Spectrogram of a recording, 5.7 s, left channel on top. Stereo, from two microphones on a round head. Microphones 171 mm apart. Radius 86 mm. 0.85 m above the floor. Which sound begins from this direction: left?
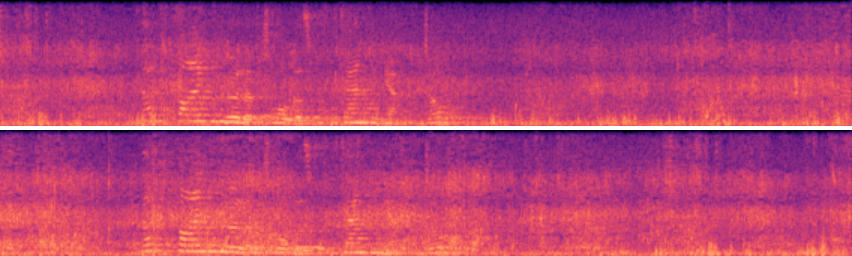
A woman speaking, at 0.9 s.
